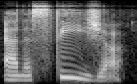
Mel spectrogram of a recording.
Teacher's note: as i'm making my s i push my tongue further forward for the th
